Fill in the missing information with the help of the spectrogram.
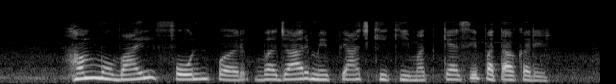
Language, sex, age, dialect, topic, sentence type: Hindi, female, 18-24, Marwari Dhudhari, agriculture, question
